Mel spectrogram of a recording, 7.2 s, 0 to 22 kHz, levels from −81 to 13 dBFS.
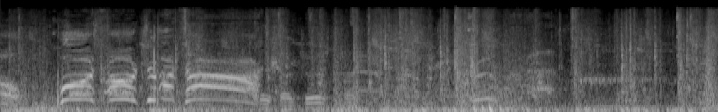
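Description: At 3.49 s a brief burst of damaged data in a compressed stream lasts about 50 ms: corrupted bytes make the decoder misread frames and hunt for the next valid header, producing a short disturbance in the sound.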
